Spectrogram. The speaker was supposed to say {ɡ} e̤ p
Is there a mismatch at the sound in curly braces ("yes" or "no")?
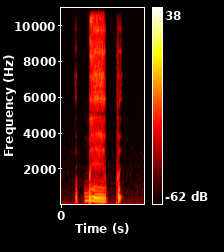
yes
